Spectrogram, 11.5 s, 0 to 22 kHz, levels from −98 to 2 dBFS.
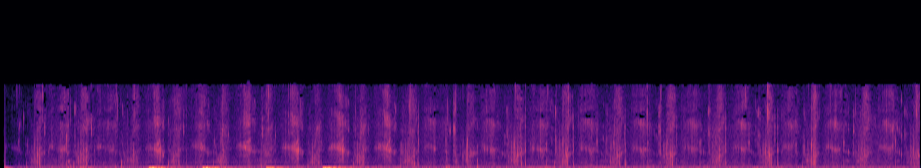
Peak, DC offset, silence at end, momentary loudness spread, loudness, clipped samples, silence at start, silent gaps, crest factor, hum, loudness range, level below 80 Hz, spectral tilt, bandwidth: -16 dBFS; under 0.1%; 0 s; 15 LU; -43 LUFS; under 0.1%; 0.05 s; none; 22 dB; none; 10 LU; -38 dBFS; -3.5 dB/octave; 11.5 kHz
